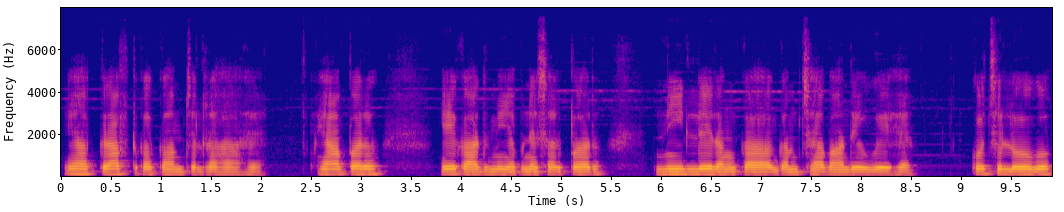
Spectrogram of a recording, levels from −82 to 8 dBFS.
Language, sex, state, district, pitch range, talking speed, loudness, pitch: Hindi, male, Uttar Pradesh, Varanasi, 110-120 Hz, 145 wpm, -14 LUFS, 115 Hz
